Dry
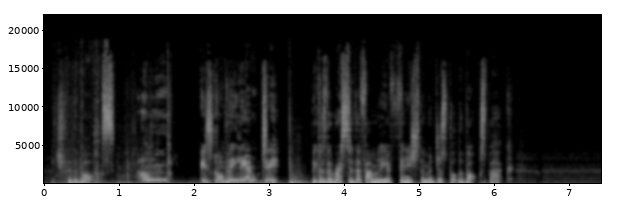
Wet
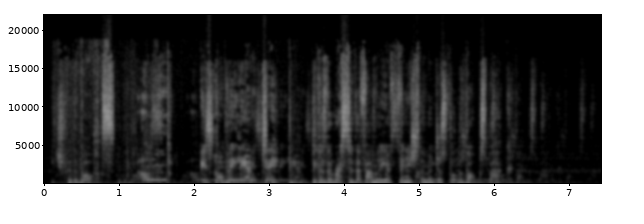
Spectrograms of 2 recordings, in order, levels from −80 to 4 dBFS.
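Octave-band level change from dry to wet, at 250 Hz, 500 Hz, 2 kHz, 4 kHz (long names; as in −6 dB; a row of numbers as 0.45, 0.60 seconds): −16.5, −16.0, −7.5, −3.5 decibels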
